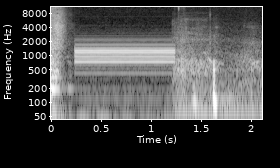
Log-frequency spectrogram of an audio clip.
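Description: A steady electronic tone, about a second long and flat in pitch, starting just after the start: a beep-like sound effect edited in as a vote is added to the on-screen tally.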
